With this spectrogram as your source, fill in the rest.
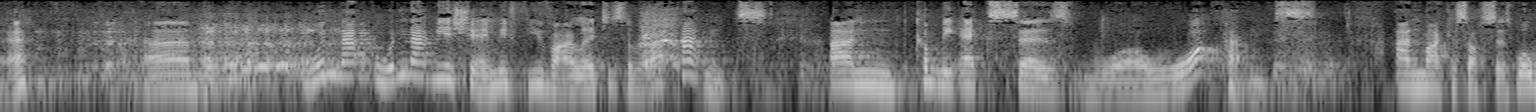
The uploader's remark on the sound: Libre Planet 2009 conference. The event was held at the Harvard Science Center, Cambridge, MA.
